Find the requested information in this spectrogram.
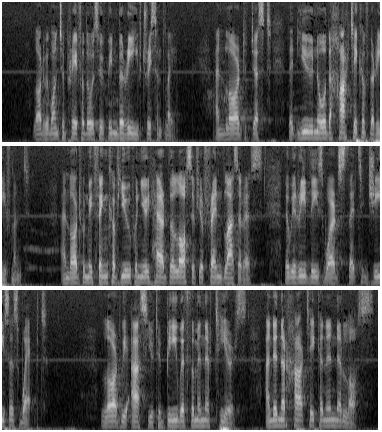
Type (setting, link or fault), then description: setting, large echoing room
